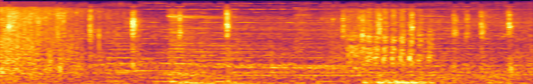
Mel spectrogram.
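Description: A horse in the video game Chrono Odyssey gives a loud whinny while hooves clip-clop beneath it, over a faint game background with no speech.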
